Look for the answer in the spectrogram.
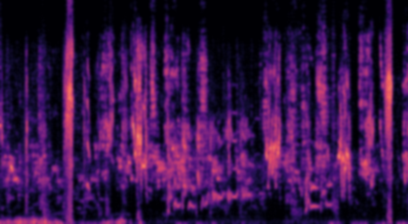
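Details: A breeding pair of budgerigars chirping: dense, continuous chattering warble of high squeaks, clicks and sharp chirps, with brief louder tweets throughout and a faint low rumble during the first second and a half.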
